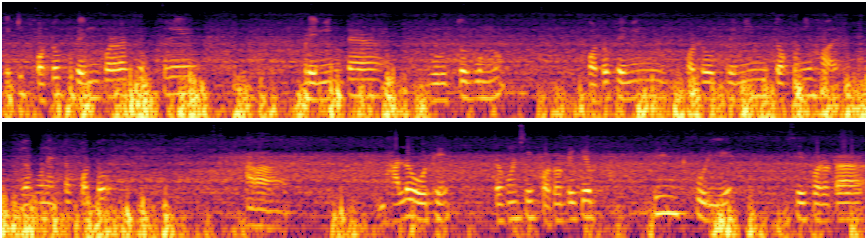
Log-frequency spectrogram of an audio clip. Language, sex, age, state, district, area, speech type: Bengali, male, 18-30, West Bengal, Kolkata, urban, spontaneous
